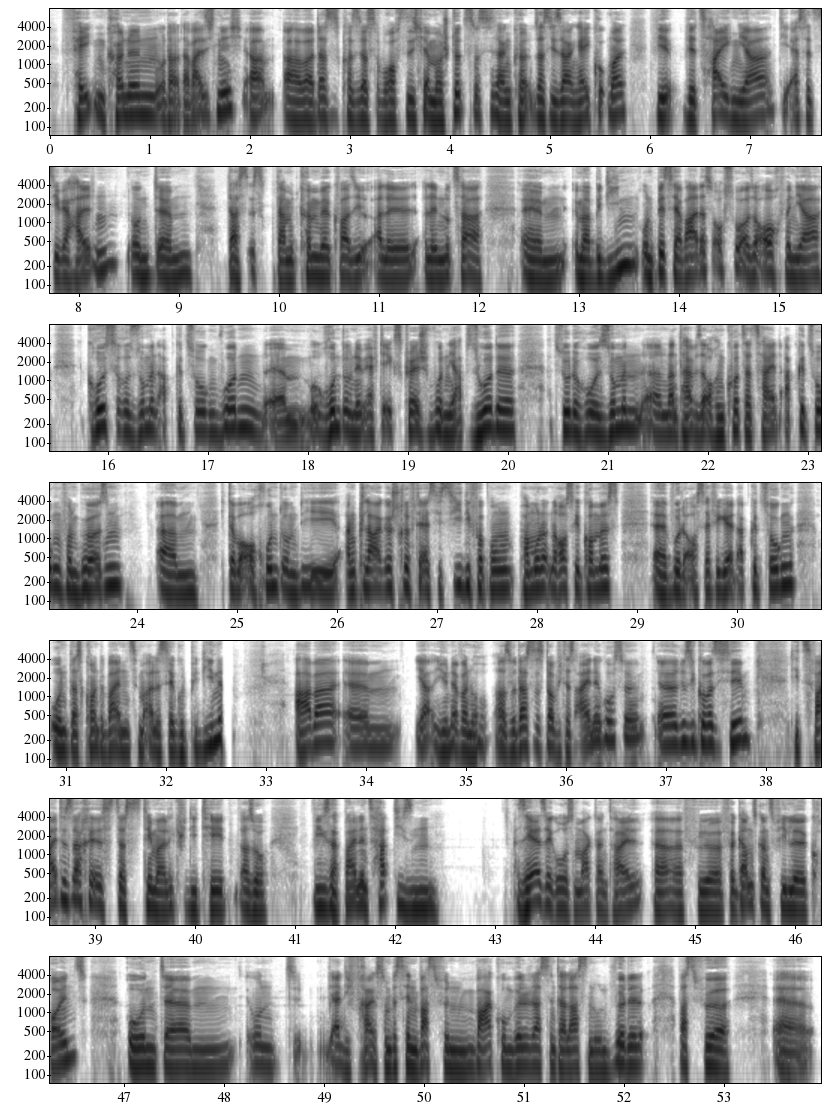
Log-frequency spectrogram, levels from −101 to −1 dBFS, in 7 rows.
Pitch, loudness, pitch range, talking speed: 145 Hz, -19 LUFS, 135-160 Hz, 200 wpm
